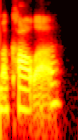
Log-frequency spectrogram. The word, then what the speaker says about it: Makala: It should be pronounced Makala, but actually I work at Makaha. So instead of the L, it's an H.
